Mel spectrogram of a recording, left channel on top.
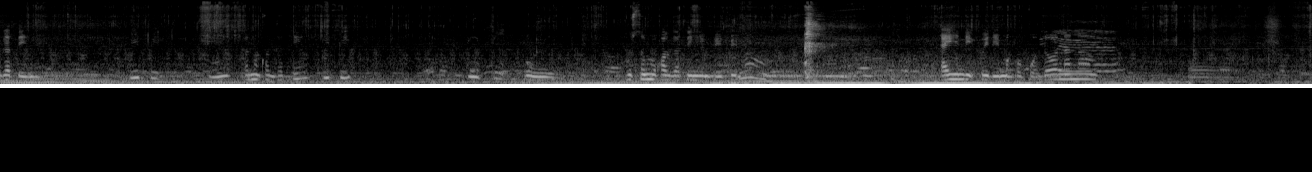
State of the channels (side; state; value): right; silent; digital silence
